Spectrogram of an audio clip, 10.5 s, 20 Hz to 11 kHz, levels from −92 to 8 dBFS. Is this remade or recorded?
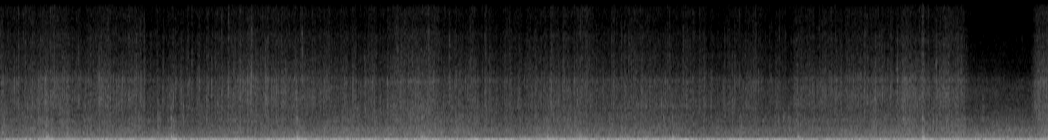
recorded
